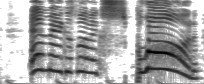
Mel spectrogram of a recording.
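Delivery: slow, high, very loud yell; screaming. Retold or imitated. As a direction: belt it out at full volume. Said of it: "Wow, you're being really loud".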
